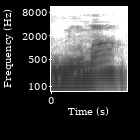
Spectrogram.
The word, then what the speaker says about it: Pneuma: The second game, the free game that I got was Numa. That's spelled P-N-E-U-M-A.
